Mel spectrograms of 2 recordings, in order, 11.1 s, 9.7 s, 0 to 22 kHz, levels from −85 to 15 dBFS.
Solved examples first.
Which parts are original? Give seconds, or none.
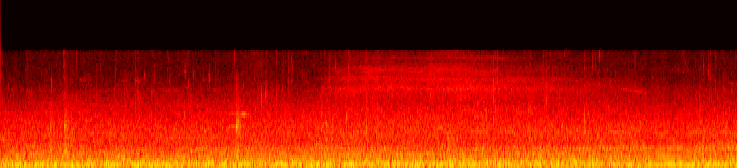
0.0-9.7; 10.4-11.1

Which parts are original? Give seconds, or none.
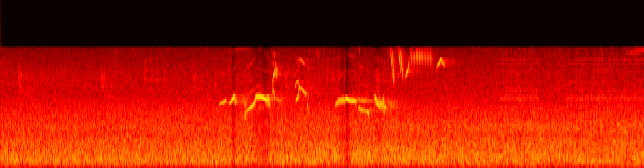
0.0-7.5; 8.1-8.5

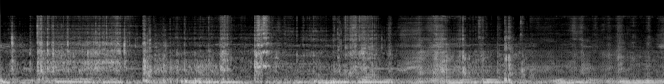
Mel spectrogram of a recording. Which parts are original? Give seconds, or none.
0.0-4.0; 4.6-5.3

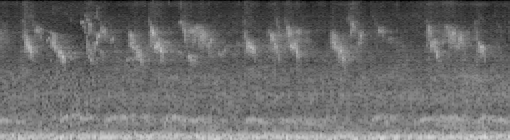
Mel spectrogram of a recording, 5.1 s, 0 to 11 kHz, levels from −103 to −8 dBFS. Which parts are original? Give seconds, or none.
0.4-1.0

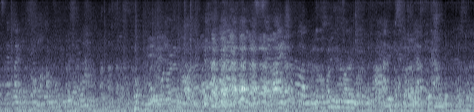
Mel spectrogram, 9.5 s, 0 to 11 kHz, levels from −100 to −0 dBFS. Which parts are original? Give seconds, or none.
0.0-7.2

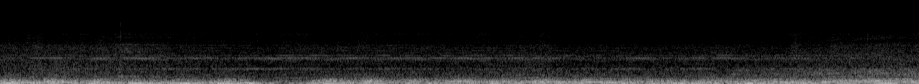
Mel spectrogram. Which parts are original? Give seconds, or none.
0.0-1.7; 2.8-5.6; 7.9-9.2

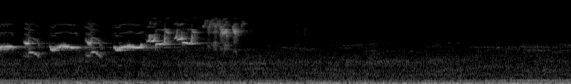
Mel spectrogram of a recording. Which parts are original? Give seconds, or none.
0.0-4.7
